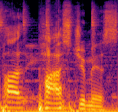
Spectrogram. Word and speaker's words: posthumous: Posthumous.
